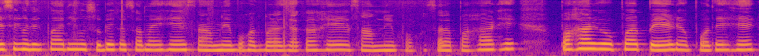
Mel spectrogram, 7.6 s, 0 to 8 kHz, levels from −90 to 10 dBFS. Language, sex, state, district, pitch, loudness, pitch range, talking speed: Hindi, female, Chhattisgarh, Sukma, 230 Hz, -16 LUFS, 220-245 Hz, 220 wpm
